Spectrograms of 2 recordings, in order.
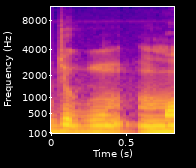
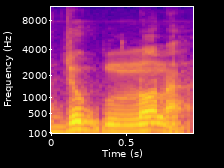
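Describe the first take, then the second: First: যুগ্ম said "jugmo" with a clear ম; যুগ্ম ending in a real m sound; correct form. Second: যুগ্ম said "jugno", the wrong way; যুগ্ম with ন, as people wrongly say it; wrong form. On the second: (ভুল উচ্চারণ: যুগ্ম "জুগ্নো") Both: Shown as a demonstration.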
